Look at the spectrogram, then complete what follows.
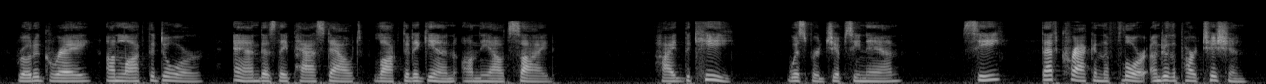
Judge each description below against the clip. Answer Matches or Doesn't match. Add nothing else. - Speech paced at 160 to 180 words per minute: Doesn't match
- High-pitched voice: Doesn't match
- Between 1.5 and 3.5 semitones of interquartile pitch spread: Matches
